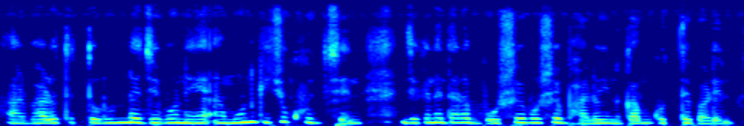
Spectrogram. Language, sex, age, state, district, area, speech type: Bengali, female, 30-45, West Bengal, Purba Bardhaman, urban, spontaneous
